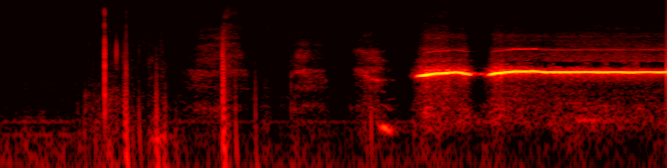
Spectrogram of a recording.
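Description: Steam locomotive whistle: a short blast, then a long steady blast held for about two seconds, preceded by a few faint clicks.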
